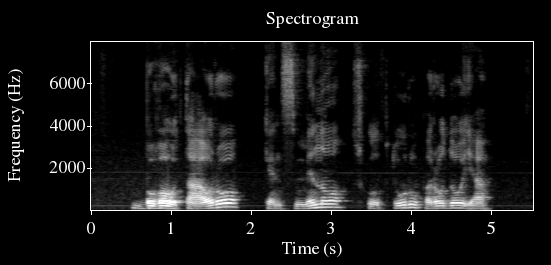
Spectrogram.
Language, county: Lithuanian, Marijampolė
